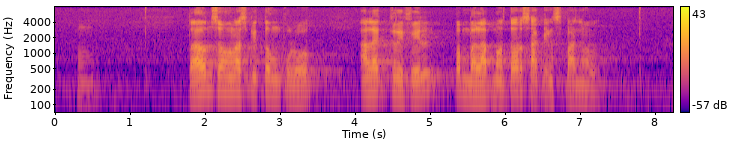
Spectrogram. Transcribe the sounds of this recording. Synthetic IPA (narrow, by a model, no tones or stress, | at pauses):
t̪aʊnsɔŋɔlaspit̪ʊŋpulʊh | ʔalɛkkɾifɪlpəmbalap̚mɔt̪ɔrsakɪŋspaɲɔl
